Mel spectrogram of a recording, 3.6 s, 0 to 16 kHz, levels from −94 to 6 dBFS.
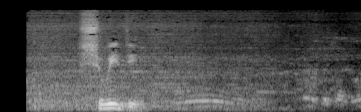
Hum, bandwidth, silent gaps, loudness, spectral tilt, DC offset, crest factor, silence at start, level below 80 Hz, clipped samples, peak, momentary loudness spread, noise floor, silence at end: none; 11.5 kHz; none; -18 LUFS; -4 dB/octave; under 0.1%; 22 dB; 0.25 s; -54 dBFS; under 0.1%; 0 dBFS; 24 LU; -45 dBFS; 0 s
